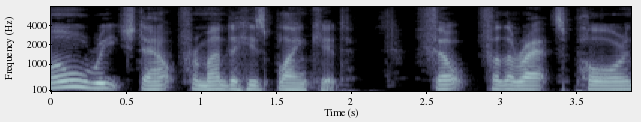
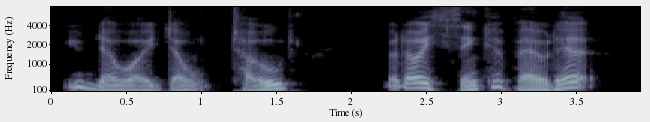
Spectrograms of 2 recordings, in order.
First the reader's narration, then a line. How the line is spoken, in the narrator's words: he added rather pathetically in a lower tone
